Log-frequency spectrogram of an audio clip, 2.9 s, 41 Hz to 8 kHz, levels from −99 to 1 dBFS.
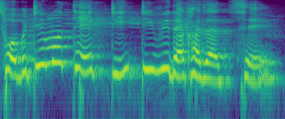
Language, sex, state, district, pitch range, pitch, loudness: Bengali, female, West Bengal, Cooch Behar, 265-375 Hz, 325 Hz, -16 LUFS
